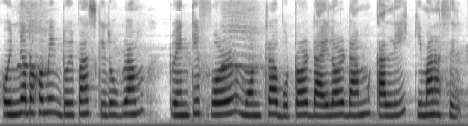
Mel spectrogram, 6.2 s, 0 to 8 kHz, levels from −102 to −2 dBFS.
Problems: background sounds at intervals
